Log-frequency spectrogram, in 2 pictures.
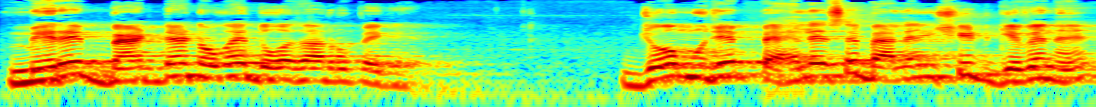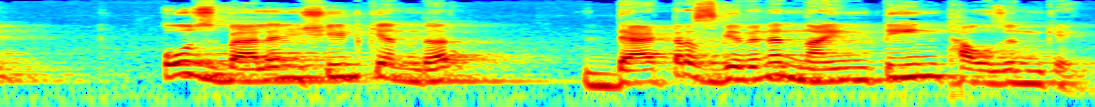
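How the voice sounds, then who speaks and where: A man's voice: high voice, measured pace. A man teaching a commerce class, explaining step by step, calling his students "beta" and putting questions to them. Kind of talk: classroom lecture. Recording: echoey classroom with long reverb.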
